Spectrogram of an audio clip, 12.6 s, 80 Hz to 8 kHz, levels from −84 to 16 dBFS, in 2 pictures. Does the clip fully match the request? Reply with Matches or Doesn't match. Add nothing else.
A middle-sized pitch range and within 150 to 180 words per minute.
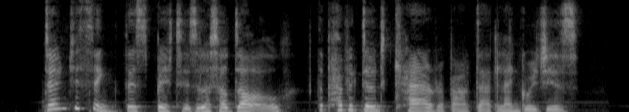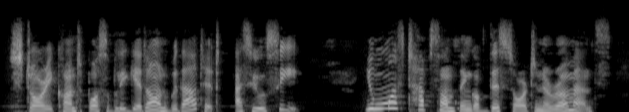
Doesn't match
